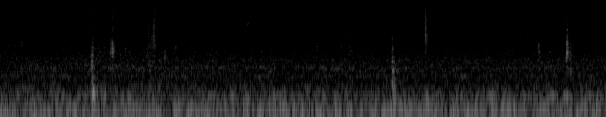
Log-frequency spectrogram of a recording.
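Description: Faint handling noise: a few scattered light clicks and taps as a clear plastic hose is fed into a plastic jug of RV antifreeze, over a low steady rumble.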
